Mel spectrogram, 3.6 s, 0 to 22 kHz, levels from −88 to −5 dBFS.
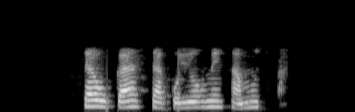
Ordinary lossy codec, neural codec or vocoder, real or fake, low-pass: Opus, 32 kbps; none; real; 3.6 kHz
